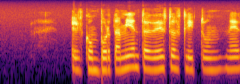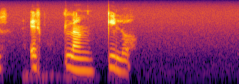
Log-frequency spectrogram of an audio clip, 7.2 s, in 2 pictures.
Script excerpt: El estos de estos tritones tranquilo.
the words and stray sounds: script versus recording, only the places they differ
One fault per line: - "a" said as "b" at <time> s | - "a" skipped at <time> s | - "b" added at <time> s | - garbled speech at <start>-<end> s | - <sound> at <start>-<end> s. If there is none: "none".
- "estos" said as "comportamiento" at 1.3 s
- "es" added at 4.0 s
